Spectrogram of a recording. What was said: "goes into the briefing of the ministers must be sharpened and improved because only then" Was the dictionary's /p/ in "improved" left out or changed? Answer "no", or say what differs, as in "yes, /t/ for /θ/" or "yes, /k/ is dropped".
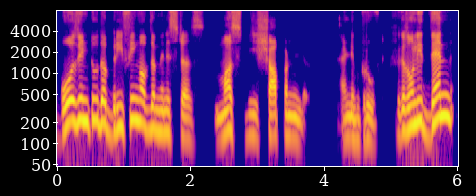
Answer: no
